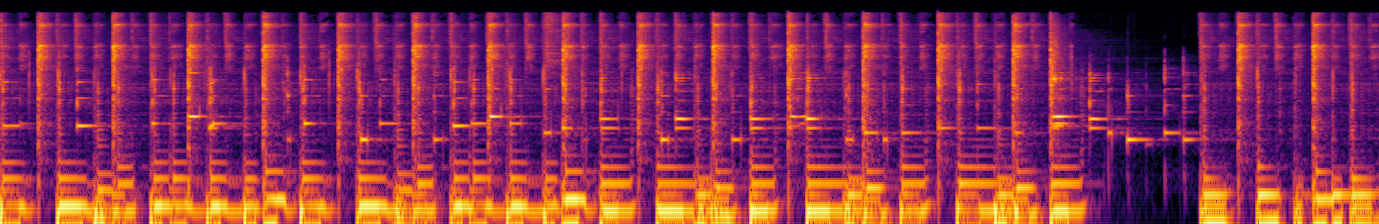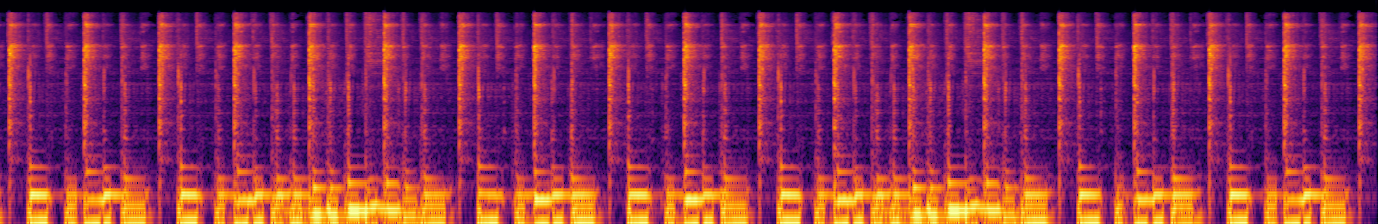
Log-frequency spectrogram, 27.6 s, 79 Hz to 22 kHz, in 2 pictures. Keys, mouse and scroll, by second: 1.0-1.3 scroll down 1, 2.6-2.9 scroll up 1, 3.6 click, 4.5-9.2 drag, 9.9-12.1 drag, 13.0 KP_Subtract, 15.7 click, 19.9-23.0 drag, 23.3-27.2 drag.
